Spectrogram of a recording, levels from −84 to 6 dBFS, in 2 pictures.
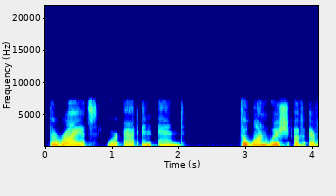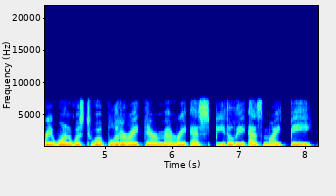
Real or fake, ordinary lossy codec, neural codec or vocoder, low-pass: real; Opus, 16 kbps; none; 7.2 kHz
